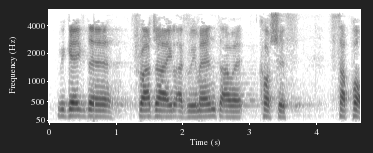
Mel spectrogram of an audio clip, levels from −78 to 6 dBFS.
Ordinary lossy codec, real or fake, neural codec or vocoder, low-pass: none; real; none; 5.4 kHz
